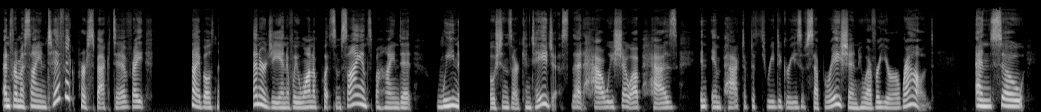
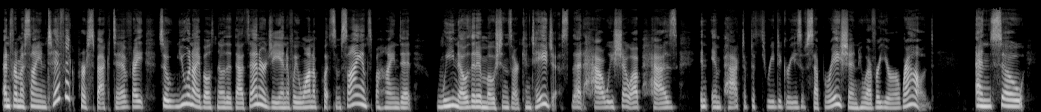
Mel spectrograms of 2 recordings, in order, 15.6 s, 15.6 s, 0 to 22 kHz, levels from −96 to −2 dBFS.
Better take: second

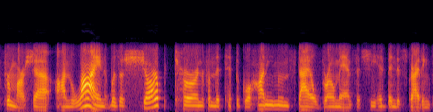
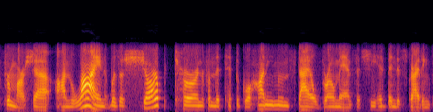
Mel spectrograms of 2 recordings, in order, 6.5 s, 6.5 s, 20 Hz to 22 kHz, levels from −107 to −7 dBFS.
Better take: neither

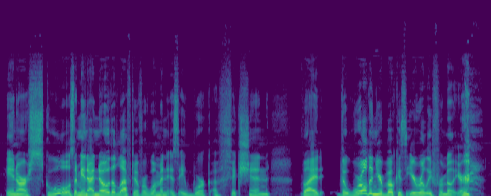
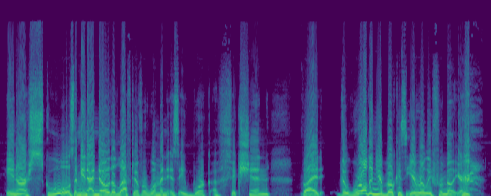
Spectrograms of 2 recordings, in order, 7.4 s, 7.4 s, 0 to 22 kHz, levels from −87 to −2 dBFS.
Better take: first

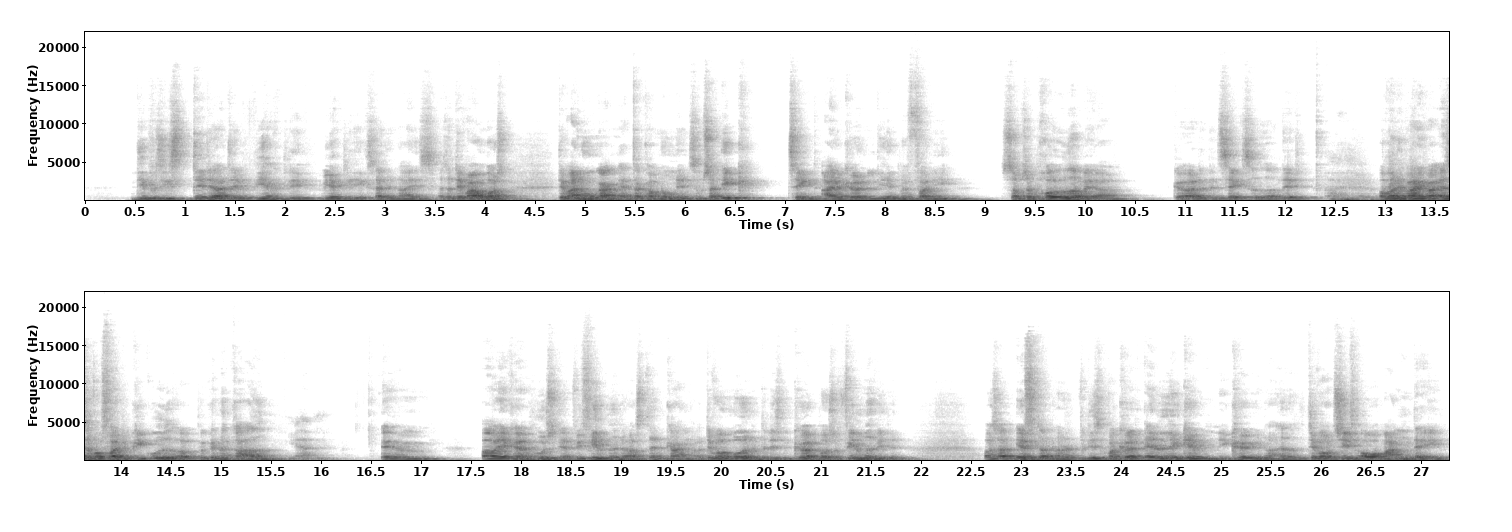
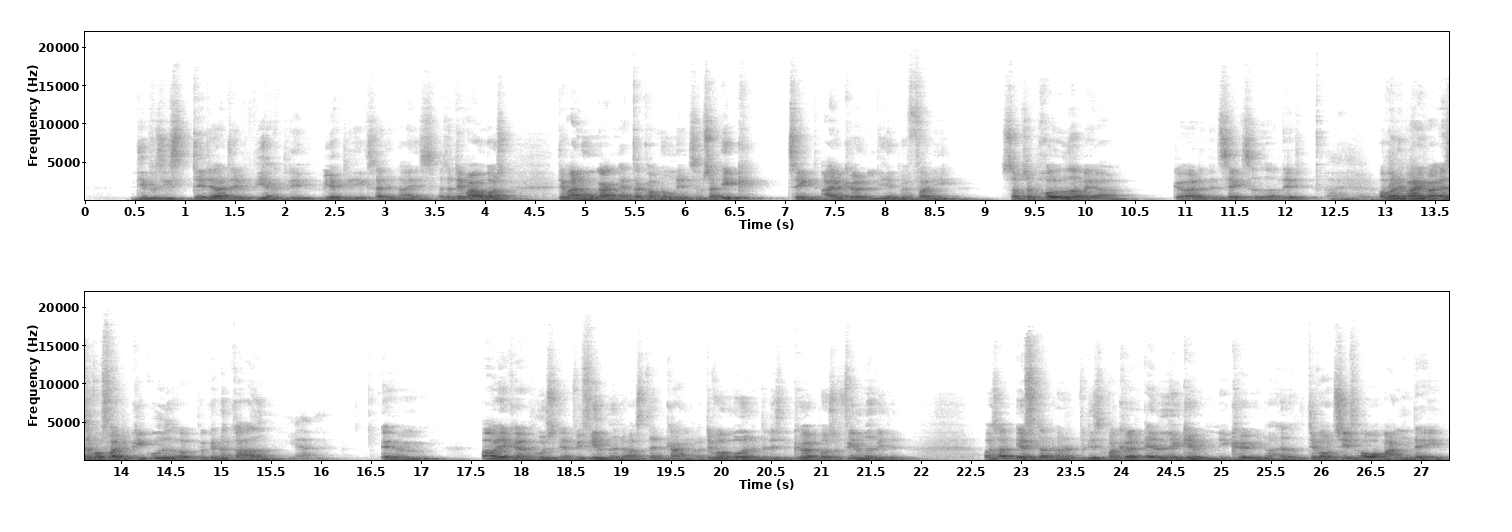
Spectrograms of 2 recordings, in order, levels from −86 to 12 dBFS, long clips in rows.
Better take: neither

